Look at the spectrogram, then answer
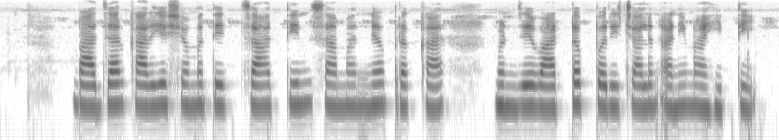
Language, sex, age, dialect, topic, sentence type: Marathi, female, 18-24, Southern Konkan, banking, statement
